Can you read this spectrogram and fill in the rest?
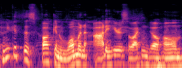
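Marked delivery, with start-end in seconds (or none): none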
